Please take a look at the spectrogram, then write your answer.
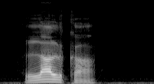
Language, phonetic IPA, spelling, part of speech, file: Polish, [ˈlalka], lalka, noun, Pl-lalka.ogg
